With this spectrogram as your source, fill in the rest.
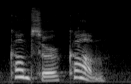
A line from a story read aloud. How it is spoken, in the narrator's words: cried Franklin, rushing upstairs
